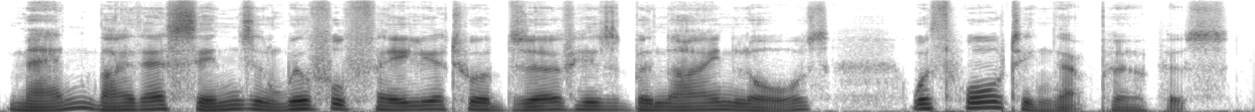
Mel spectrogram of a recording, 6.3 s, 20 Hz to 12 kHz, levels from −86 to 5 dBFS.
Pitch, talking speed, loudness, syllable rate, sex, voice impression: 105 Hz, 155 wpm, -17 LUFS, 4.6 syllables/s, male, masculine, adult-like, slightly weak, slightly muffled, calm, reassuring, slightly sweet, kind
